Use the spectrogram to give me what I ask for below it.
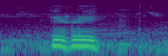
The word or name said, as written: dizhli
